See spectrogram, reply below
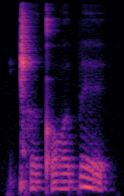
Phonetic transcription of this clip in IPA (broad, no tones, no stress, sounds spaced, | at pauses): ǁʰ ə kʼ ɔ ə̯ p e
